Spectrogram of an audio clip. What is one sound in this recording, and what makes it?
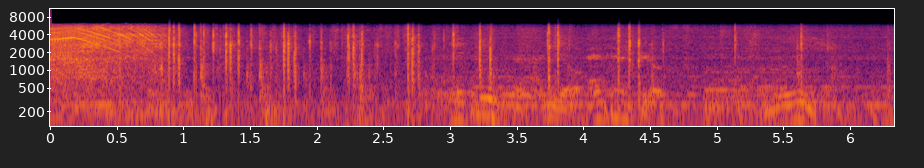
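A plastic tool body clicks and knocks as it is handled.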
